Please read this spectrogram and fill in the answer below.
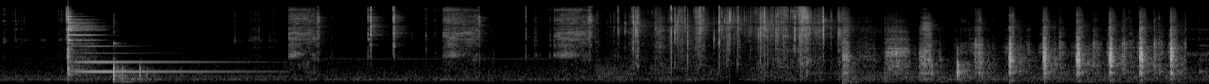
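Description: A sharp clink that rings on for a second or two, then dry onion skins crackling and tearing as onions are peeled by hand with a knife, the crackles coming thick and fast in the second half.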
